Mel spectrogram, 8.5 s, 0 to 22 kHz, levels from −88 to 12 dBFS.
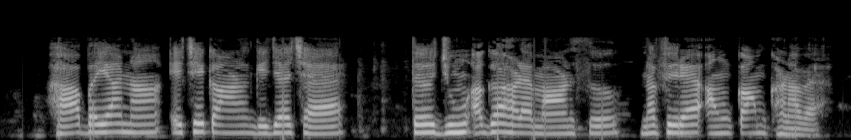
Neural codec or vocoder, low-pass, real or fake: none; 7.2 kHz; real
